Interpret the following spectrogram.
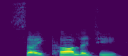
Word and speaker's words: psychology: P is silence. P silent هستش و خونده نمیشه. تلفظ این کلمه به این صورت هست psychology، یعنی مطالعه سایکو.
